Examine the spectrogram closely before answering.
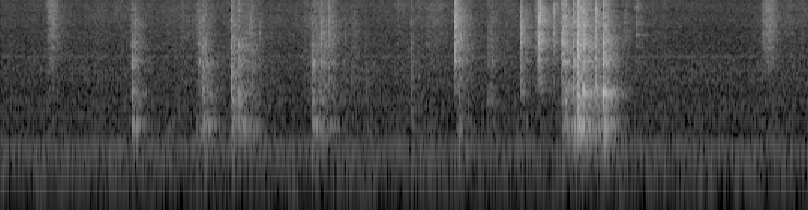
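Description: Two young raccoons play-wrestling in a wire cage, giving a handful of short bursts of sound, the loudest about six seconds in, over a steady low hum.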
